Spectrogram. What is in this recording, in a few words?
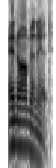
"innominate", American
